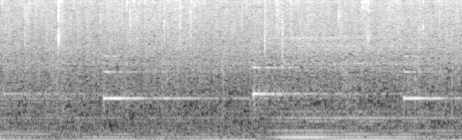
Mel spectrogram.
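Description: Steady rain patters and drums on a surface, with low rumbling tones underneath and a few faint high pings, continuous throughout with no talking.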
